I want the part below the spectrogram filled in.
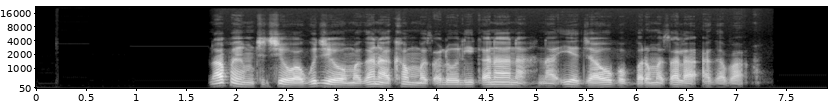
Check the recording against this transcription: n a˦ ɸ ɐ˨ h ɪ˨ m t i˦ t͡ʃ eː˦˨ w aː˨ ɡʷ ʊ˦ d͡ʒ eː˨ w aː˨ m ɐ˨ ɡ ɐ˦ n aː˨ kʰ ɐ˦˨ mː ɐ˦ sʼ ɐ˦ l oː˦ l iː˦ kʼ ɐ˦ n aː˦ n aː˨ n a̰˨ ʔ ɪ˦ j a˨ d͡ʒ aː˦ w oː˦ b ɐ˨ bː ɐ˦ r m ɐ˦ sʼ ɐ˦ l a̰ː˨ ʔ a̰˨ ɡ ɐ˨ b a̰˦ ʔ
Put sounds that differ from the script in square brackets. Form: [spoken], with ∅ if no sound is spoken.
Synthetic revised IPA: n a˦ ɸ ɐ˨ h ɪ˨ m [t͡ʃ] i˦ t͡ʃ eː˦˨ w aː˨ ɡʷ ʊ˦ d͡ʒ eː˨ w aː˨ m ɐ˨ ɡ ɐ˦ n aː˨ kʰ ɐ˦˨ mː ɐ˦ sʼ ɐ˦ l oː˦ l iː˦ kʼ ɐ˦ n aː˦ n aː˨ n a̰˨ ʔ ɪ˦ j a˨ d͡ʒ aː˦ w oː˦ b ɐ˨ bː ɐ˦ r m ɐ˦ sʼ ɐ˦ l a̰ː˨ ʔ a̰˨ ɡ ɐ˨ b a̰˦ ʔ

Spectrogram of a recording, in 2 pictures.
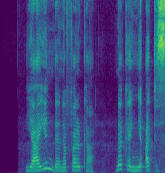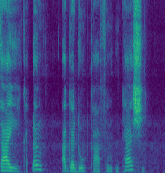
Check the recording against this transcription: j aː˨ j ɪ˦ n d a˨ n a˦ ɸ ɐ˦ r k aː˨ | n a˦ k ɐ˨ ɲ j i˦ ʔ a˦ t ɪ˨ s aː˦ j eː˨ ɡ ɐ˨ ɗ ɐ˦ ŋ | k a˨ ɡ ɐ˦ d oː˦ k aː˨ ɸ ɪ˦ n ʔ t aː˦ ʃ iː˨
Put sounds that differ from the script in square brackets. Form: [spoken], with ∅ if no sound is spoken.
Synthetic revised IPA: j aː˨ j ɪ˦ n d a˨ n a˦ ɸ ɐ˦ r k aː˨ | n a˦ k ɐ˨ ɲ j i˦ ʔ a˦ t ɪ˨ s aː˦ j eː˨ [k] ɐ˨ ɗ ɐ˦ ŋ | [ʔ] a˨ ɡ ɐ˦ d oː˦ k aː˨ ɸ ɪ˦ n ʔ t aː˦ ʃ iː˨

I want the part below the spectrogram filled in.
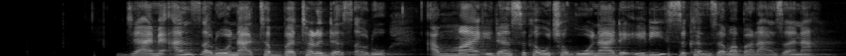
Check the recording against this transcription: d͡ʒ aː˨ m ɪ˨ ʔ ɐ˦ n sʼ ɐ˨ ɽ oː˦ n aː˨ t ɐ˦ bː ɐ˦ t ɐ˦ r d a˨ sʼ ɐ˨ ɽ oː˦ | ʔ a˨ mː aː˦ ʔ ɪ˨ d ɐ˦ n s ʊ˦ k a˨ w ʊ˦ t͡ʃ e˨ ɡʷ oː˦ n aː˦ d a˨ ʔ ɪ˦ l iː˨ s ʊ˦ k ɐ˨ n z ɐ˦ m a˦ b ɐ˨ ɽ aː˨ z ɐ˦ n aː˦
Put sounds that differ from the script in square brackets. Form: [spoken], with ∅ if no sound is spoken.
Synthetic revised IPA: d͡ʒ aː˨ m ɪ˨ ʔ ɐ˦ n sʼ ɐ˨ ɽ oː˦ n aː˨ t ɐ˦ bː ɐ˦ t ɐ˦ r d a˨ sʼ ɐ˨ ɽ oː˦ | ʔ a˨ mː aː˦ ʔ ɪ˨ d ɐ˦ n s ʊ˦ k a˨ w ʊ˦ t͡ʃ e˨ ɡʷ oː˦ n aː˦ d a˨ ʔ ɪ˦ [ɽ] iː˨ s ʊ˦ k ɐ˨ n z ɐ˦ m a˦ b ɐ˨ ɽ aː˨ z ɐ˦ n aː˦

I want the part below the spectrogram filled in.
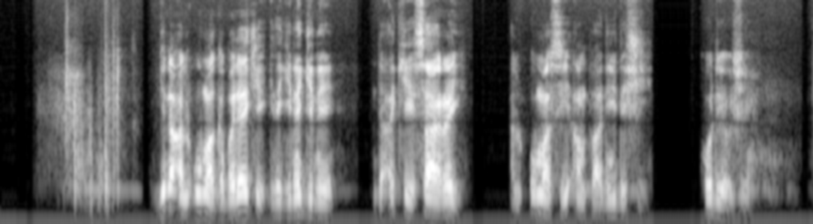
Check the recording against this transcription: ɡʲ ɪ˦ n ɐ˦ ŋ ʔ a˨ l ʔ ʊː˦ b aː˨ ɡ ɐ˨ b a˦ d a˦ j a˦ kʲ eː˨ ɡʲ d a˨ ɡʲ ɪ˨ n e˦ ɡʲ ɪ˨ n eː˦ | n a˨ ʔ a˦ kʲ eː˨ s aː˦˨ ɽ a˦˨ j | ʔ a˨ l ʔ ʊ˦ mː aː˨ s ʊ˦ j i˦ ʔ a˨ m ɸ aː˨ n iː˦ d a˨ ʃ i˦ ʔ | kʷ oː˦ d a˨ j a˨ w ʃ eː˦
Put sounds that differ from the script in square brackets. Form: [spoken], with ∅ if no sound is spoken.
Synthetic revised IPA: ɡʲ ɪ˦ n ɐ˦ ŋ ʔ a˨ l ʔ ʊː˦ [m] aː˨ ɡ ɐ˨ b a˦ d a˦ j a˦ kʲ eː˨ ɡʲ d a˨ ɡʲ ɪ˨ n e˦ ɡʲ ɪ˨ n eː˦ | [d] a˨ ʔ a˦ kʲ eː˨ s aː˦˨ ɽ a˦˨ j | ʔ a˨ l ʔ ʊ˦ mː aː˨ s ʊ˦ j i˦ ʔ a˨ m ɸ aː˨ n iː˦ d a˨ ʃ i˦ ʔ | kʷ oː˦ d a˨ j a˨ w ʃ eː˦

